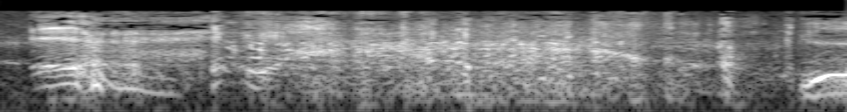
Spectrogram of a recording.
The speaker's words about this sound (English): That's a cough.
